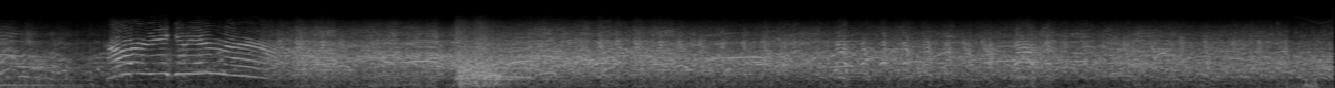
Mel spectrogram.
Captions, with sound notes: How did he get in there? ( bang ) ( laughing )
